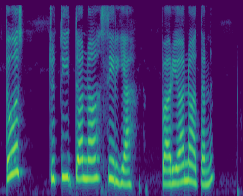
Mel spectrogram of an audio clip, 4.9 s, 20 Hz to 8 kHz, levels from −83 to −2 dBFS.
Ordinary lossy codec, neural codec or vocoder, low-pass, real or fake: MP3, 64 kbps; autoencoder, 48 kHz, 128 numbers a frame, DAC-VAE, trained on Japanese speech; 7.2 kHz; fake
